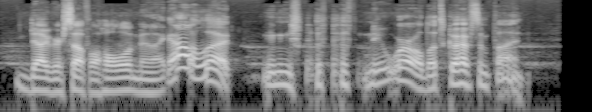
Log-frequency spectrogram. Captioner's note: laughs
